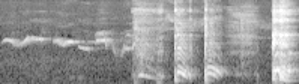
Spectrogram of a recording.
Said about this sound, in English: You're beginning to sound like your grandfather with all that coughing, Gemellus. Drink up. Wine will do you some good.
